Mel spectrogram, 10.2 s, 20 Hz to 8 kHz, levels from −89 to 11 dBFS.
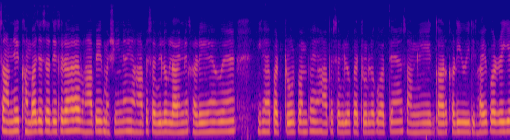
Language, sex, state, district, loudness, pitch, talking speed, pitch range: Hindi, female, Uttar Pradesh, Deoria, -22 LUFS, 205 Hz, 240 wpm, 200-215 Hz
